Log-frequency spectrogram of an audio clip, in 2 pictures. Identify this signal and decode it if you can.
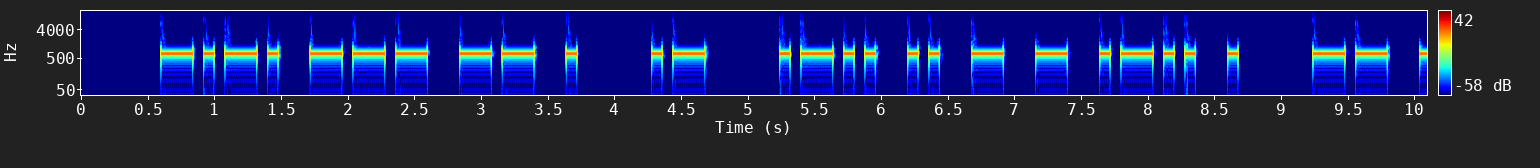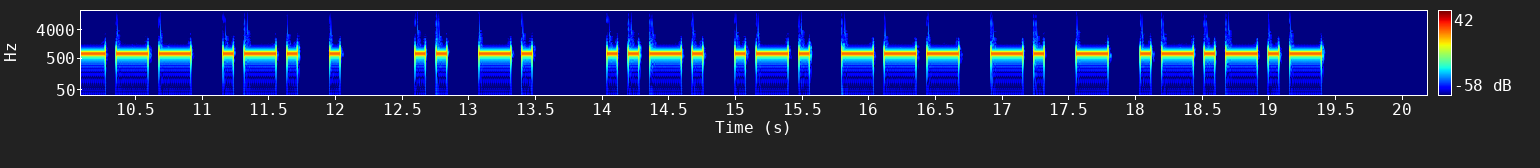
Morse code, heard as a keyed tone, about 15 wpm, 700 Hz. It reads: COME A LITTLE MORE IN FRONT.
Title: Sentences from Top 1000 Words - Review Part 2 - 15wpm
